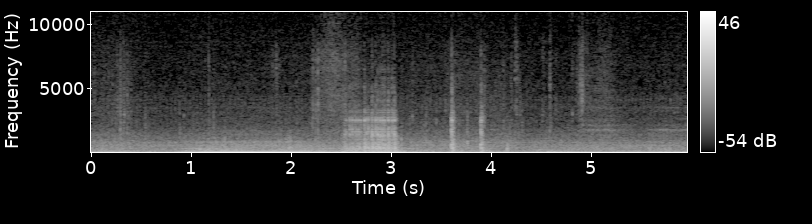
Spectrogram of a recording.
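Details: 2009 Toyota Corolla, 190k miles: low rumble with a couple of sharp single clunks as the steering wheel is turned; owner suspects outer tie rod or ball joint, and later finds the outer tie rod boot cracked and leaking grease, replacing the outer tie rod.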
